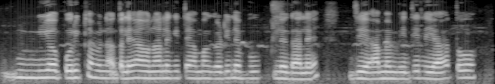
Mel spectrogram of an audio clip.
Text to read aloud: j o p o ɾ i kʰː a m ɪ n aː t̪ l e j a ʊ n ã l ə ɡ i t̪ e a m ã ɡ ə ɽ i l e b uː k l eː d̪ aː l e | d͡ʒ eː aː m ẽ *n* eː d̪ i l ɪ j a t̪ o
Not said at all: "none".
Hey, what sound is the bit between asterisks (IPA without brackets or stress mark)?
m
